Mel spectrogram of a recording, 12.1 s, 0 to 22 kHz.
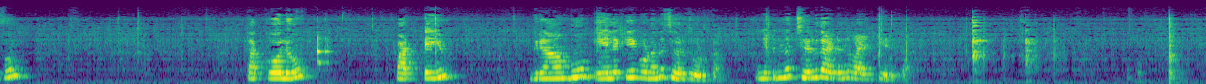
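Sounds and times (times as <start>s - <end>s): ghee sizzling in a pan: 0.0s - 12.0s.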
